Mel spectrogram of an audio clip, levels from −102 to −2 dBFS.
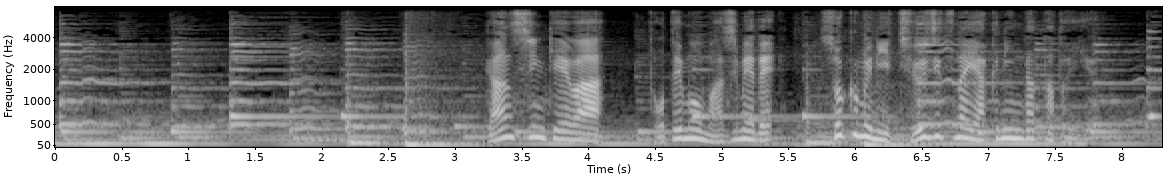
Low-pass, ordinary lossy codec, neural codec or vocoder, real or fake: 7.2 kHz; none; none; real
